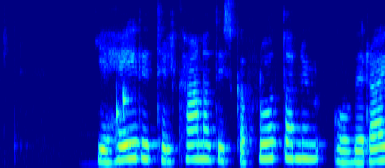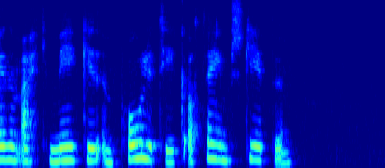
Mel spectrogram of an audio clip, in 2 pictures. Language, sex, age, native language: Icelandic, female, 20-29, Icelandic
